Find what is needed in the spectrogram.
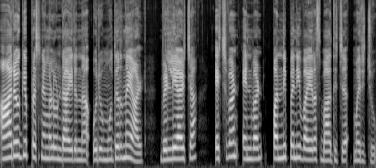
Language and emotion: Malayalam, neutral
